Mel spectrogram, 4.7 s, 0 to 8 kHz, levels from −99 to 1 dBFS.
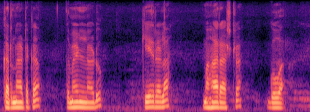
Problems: constant background noise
